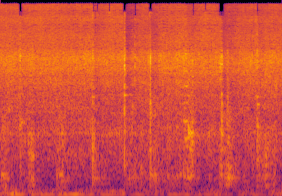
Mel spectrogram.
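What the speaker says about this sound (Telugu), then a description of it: "టమాటా ముక్కలు కట్ చేసి పెట్టుకున్నాం కదా అవి ఇందులో వేసుకోవాలి. వేసి నీట్గా వేయించుకోవాలి." Tomato pieces frying in a pan for eggplant tomato curry, a continuous close sizzle broken by the scrape and clink of a spoon stirring every half second or so.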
